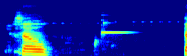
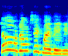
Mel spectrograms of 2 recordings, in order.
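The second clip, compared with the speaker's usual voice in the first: much higher mock plea not to take the baby; a pitched-up, half-playful plea; pleading mother; 12 semitones higher than usual.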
